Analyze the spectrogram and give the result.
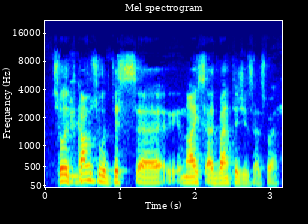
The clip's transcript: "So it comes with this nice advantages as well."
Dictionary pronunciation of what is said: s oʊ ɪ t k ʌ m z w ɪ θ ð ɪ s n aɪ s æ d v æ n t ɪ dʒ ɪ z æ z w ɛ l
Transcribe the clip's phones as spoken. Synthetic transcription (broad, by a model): s oʊ ɪ t k ʌ m z w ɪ ð ɪ s n aɪ s æ d v æ n t ɪ dʒ ɪ z æ z w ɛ l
